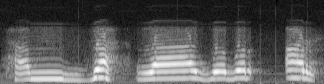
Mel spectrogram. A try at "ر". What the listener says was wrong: ار نہیں, را is full mouth.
